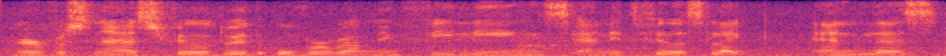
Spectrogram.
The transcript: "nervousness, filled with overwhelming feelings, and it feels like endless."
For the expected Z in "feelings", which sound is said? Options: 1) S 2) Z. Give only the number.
1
